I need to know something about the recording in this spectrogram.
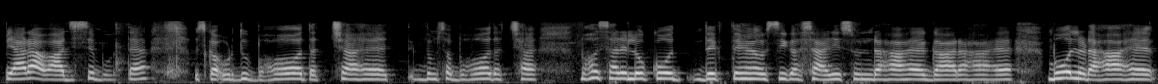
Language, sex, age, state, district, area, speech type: Urdu, female, 18-30, Bihar, Darbhanga, rural, spontaneous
